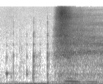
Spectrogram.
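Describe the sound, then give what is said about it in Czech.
A few quick intakes of breath build up to one loud, explosive sneeze with a hissing spray of noise that trails off, with no talking. “Na zdraví.”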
